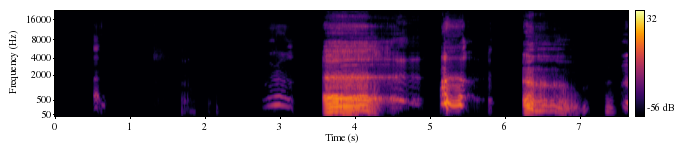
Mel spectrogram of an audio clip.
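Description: A loud, drawn-out burp forced up close to the listener, followed by a shorter one and then another long, rumbling belch, with quiet breaths in between and no talking.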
